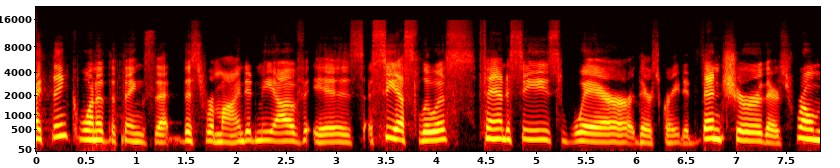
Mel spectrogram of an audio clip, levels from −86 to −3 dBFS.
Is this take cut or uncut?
cut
